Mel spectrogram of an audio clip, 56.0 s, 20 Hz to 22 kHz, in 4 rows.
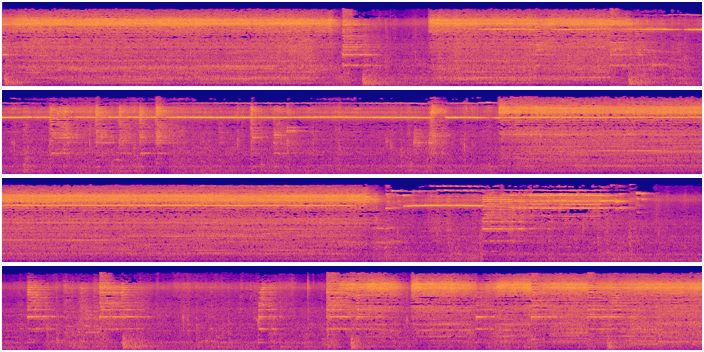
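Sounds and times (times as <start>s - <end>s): high-pitched machine whine: 8.7s - 41.0s, 48.5s - 56.0s.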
